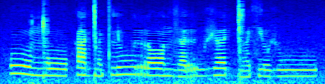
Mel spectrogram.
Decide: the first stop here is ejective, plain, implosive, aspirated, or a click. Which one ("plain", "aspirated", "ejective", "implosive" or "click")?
click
